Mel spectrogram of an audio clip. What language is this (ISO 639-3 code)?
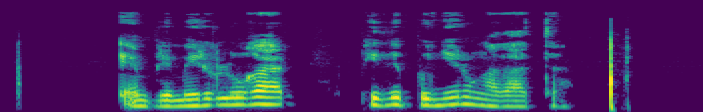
glg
